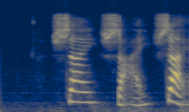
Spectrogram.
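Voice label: "Shai", Chinese syllable; Уроки фонетического блока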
